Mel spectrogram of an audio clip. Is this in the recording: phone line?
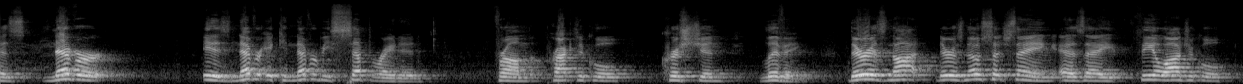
no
